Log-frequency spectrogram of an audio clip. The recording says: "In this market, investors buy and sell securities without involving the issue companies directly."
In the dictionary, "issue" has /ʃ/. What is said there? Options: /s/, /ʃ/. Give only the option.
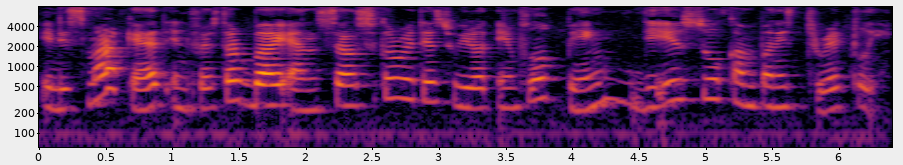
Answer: /s/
